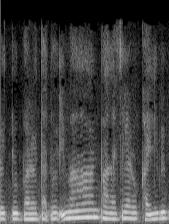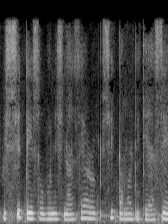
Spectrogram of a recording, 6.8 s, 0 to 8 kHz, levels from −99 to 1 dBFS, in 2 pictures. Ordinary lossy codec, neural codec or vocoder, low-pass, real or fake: MP3, 48 kbps; codec, 16 kHz, 4 kbps, FreqCodec, smaller model; 7.2 kHz; fake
